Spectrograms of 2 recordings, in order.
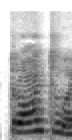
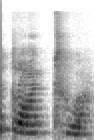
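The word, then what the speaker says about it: trente-trois: त्रॉन थ्रुआ। इसको त्रॉन, इसको थ्रुआ, तो त्रॉन थ्रुआ, है ना।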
